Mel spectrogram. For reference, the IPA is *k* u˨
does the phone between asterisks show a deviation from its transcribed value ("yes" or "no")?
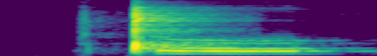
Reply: yes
